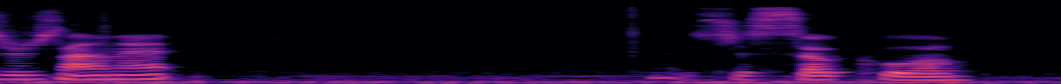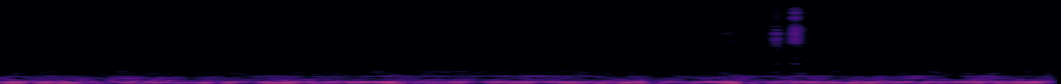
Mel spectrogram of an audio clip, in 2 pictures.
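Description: A sticker peels off a backing sheet with a soft tearing sound.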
